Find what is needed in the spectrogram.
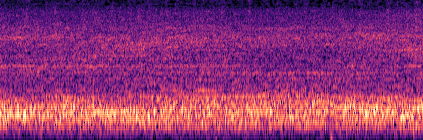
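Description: Steady, even background hiss with nothing else standing out.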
